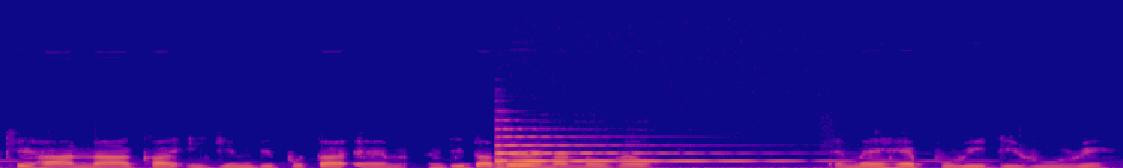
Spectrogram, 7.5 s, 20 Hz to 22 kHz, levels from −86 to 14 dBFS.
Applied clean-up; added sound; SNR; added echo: none; Piano; 0 dB; none.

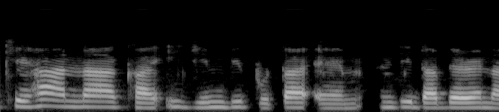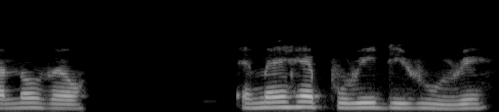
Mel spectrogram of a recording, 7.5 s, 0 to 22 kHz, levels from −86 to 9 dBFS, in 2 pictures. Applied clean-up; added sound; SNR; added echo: none; none; none; none.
